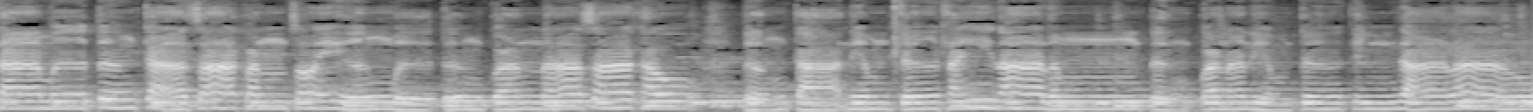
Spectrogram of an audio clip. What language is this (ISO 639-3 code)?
vie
